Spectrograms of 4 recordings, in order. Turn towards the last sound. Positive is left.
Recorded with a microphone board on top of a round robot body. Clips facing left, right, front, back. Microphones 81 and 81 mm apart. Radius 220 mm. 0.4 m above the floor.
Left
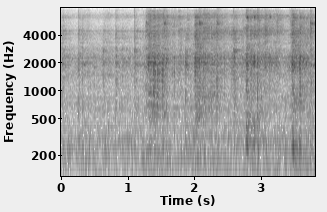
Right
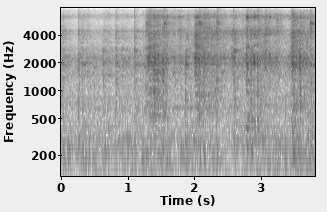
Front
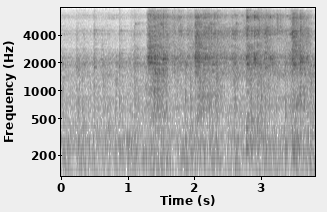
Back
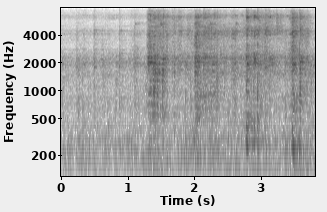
turn(degrees=165)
